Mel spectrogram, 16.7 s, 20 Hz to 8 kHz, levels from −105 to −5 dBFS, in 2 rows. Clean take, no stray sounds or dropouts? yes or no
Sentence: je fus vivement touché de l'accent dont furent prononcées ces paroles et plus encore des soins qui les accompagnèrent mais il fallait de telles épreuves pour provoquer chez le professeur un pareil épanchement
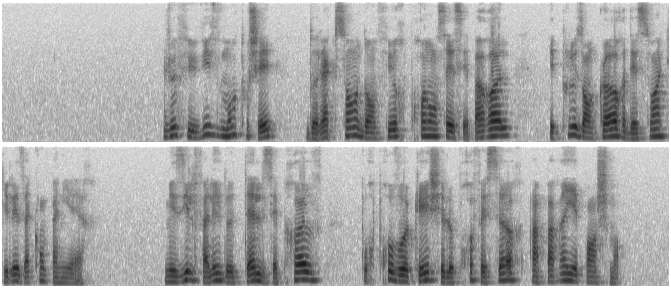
yes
